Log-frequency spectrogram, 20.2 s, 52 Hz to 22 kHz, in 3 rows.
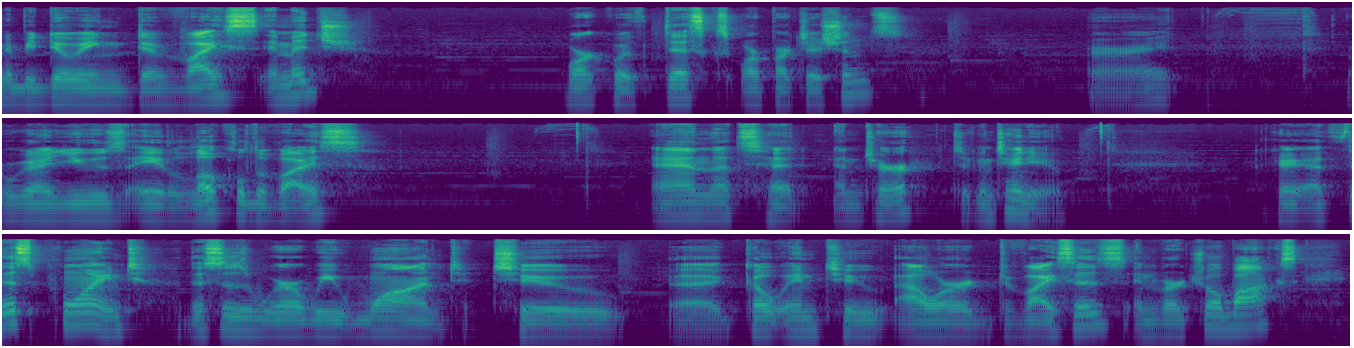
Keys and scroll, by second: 6.7 Return, 10.4 Return, 14.6 Return.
